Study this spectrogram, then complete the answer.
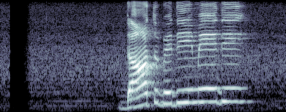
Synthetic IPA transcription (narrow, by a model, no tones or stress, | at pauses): d̪aːt̪ubed̪iːmeːd̪i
